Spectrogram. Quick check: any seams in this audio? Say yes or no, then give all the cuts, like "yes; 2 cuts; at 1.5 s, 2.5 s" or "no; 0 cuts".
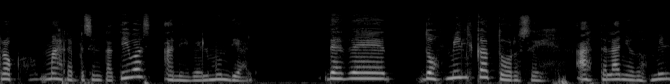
yes; 1 cut; at 3.1 s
